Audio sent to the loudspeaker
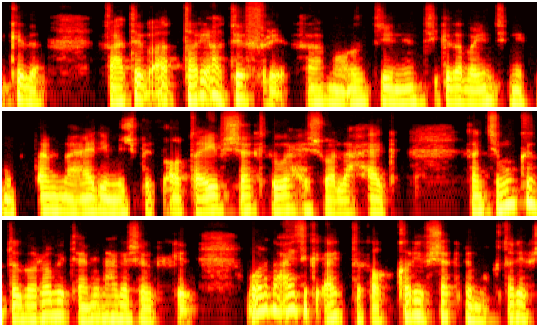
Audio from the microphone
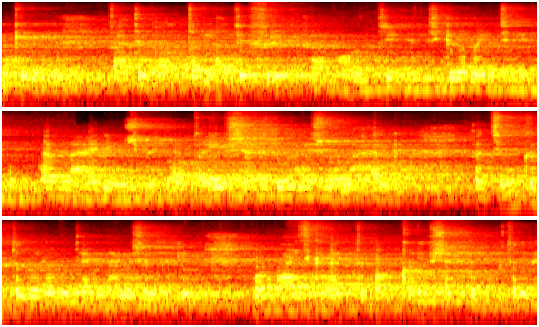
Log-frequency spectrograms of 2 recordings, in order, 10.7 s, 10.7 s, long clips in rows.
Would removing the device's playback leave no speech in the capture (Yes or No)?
Yes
